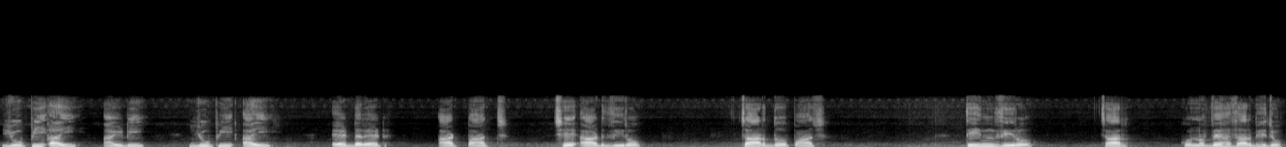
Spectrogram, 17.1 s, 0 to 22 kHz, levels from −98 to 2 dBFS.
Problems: none marked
